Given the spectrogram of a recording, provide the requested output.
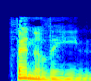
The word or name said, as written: phenylene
